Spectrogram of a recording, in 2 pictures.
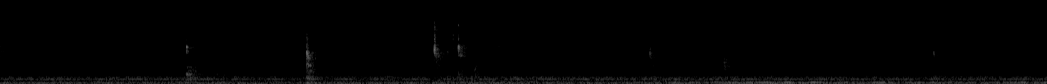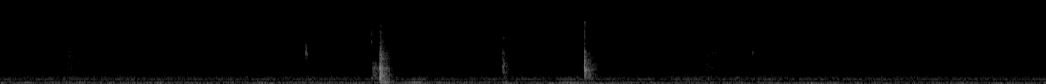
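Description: Fingers tap and rustle against a soft flatbread.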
